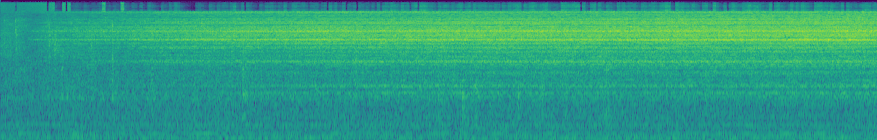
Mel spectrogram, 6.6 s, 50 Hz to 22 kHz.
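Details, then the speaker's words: Leak-down test on cylinder 4 of a 1977 Toyota SR5 pickup's 20R engine, sat 10 years, ran rough and lost coolant: steady hiss slowly building and holding, bad leakage; loose rocker arms found, rings suspected, likely dead cylinder. "Criminy. Sounds like rings. Rocker arms are loose."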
